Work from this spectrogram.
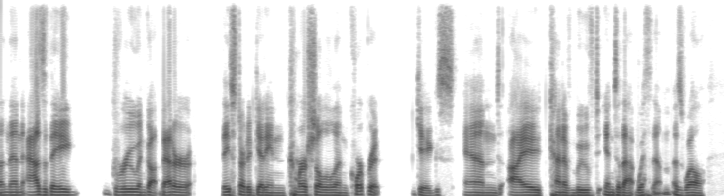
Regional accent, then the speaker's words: Canada; So it's a pretty good deal as a Canadian to be able to do that.

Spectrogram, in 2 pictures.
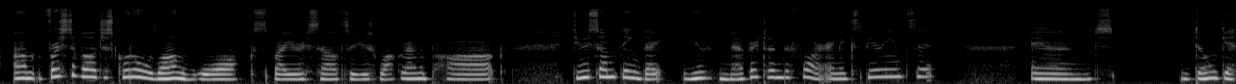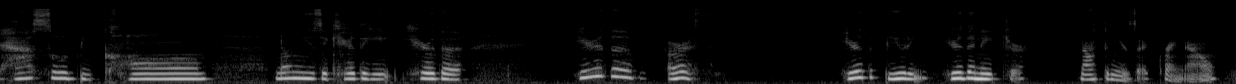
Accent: Australia; I know this might sound sad, but I'm from Australia

